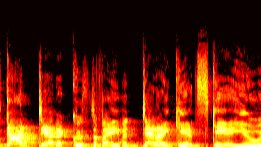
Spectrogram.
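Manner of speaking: very high shouted mom impression; exasperated mother. Dead mother scolding son in dream, exasperated shriek.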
